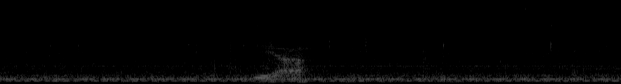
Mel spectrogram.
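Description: A cat chews and nibbles on a treat.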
